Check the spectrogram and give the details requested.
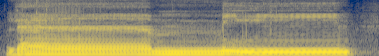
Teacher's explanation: So this mim at the end of the lam is to be merged in the beginning mim of the beginning of the mim. So the end of the first letter with a vowel, the lam, is pronounced merged into the beginning of the following mim letter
